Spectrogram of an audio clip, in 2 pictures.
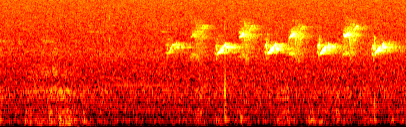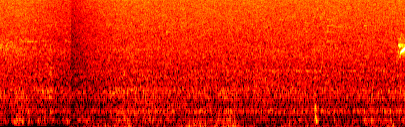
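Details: Song of a Japanese tit: about five quick two-note phrases, a sharp high note dropping to a rising whistle, roughly two per second, followed by a pause with low ambient noise and a single note at the close.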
